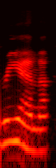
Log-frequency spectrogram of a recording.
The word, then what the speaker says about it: Rihanna: And Rihanna, yes, her name is Rihanna. She's told y'all how to pronounce it multiple times.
